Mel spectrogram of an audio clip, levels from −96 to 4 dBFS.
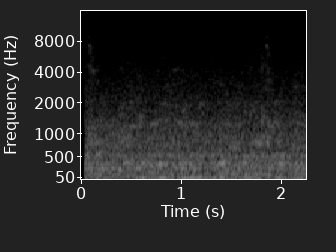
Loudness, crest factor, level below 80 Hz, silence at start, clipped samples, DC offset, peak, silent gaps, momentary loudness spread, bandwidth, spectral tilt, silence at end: -55 LUFS; 14 dB; -60 dBFS; 0.05 s; under 0.1%; under 0.1%; -40 dBFS; none; 1 LU; 7.4 kHz; -7 dB/octave; 0 s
